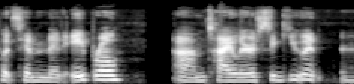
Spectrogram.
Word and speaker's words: Seguin: weeks so that puts him mid-april um Tyler Seguin say again there's no a it's pronounced Sagan I don't care put an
